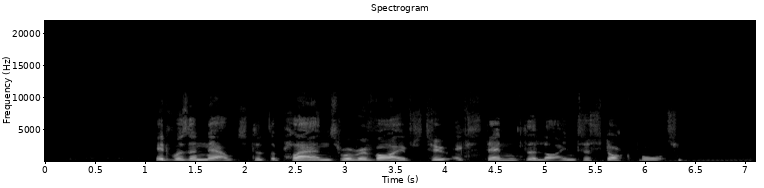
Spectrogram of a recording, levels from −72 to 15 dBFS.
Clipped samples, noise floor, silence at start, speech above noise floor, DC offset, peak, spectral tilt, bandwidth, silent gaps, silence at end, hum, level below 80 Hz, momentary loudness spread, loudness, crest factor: under 0.1%; -73 dBFS; 1.1 s; 48 dB; under 0.1%; -6 dBFS; -5.5 dB/octave; 11 kHz; none; 0.95 s; none; -72 dBFS; 14 LU; -25 LUFS; 20 dB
